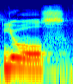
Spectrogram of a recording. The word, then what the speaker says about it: Elwes: And he made that connection with Cary Elwes. Elwes? Yules? Yules. Cary Yules. His name is spelled Elwes.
